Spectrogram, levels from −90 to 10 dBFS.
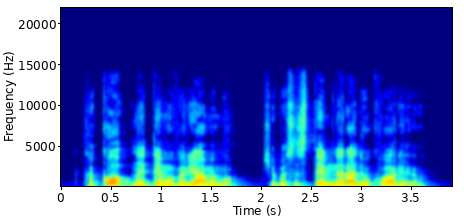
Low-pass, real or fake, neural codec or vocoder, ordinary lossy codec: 14.4 kHz; fake; vocoder, 44.1 kHz, 128 mel bands, Pupu-Vocoder; none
